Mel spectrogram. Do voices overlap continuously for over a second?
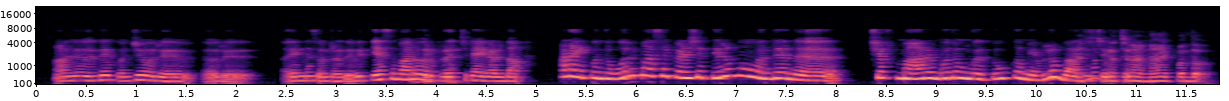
No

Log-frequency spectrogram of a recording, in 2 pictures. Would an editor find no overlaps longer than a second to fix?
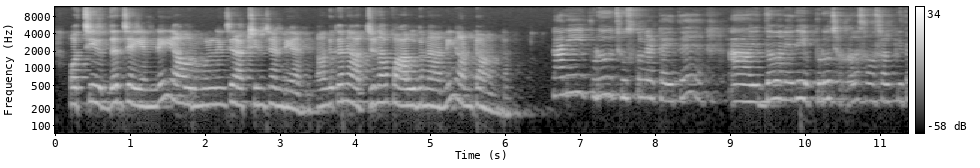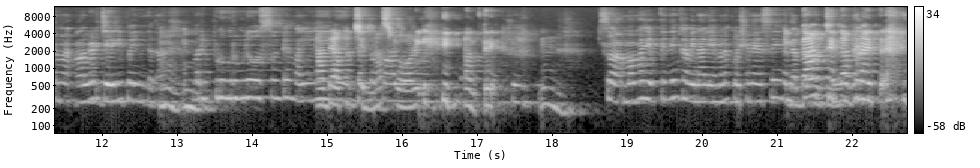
No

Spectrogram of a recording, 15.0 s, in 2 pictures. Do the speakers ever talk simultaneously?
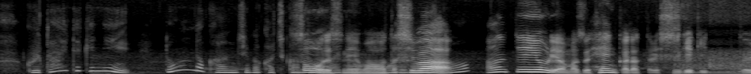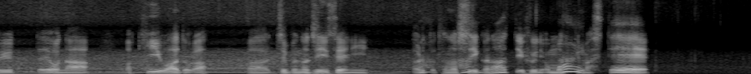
Yes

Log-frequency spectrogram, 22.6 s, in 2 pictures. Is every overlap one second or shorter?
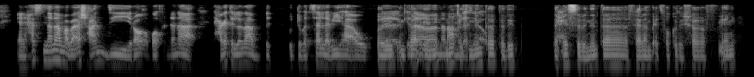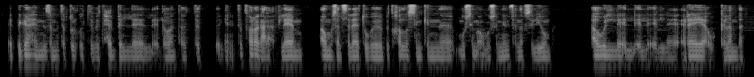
No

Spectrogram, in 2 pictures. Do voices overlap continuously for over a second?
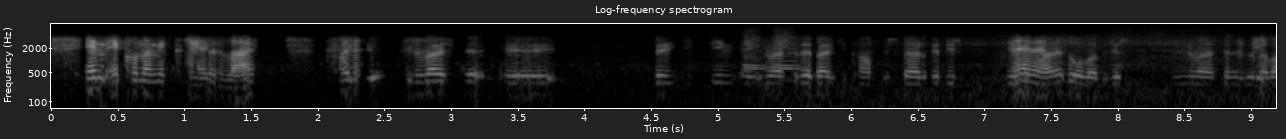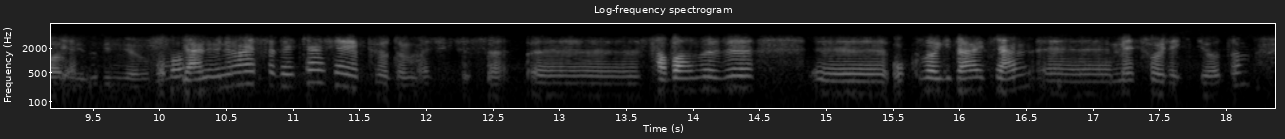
No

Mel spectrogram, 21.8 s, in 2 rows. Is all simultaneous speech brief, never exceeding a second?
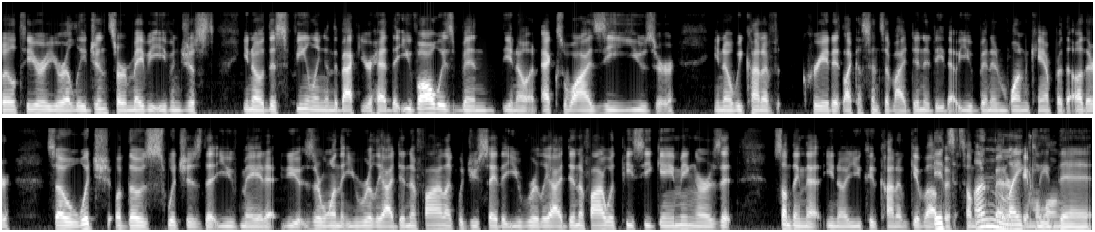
No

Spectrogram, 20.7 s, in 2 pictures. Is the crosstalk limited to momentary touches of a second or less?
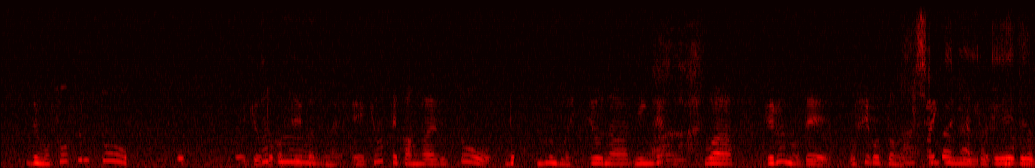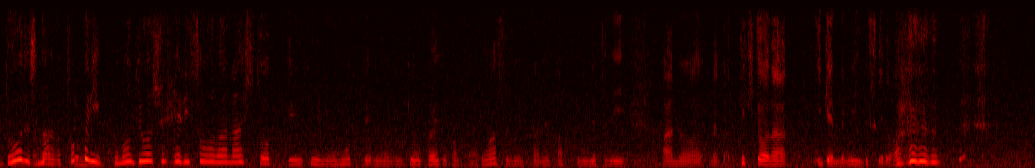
No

